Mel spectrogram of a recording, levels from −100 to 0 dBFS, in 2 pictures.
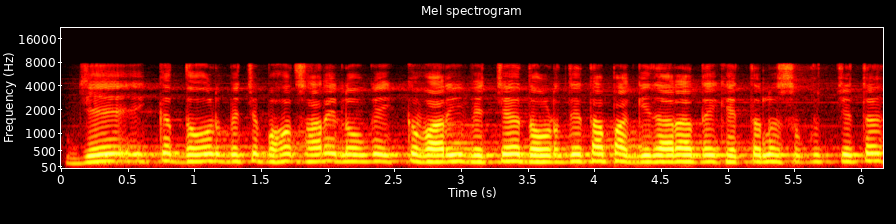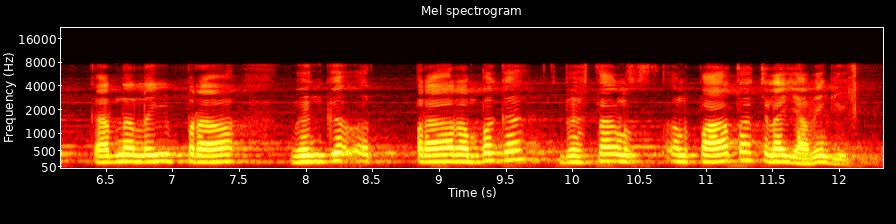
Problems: constant background noise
